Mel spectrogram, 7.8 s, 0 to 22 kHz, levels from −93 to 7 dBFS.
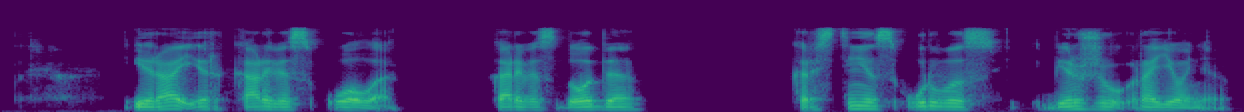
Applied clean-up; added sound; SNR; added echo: neural mask model Resemble Enhance denoiser.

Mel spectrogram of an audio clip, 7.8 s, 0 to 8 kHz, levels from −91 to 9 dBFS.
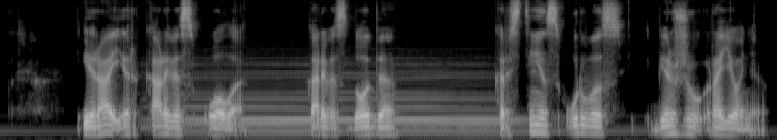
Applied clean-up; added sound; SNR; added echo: none; Bowed string instrument; 16 dB; none.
